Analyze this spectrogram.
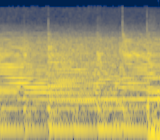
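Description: Recorded shoegaze/noise-pop rock instrumental: layered, sustained electric guitar chords ringing with no vocals. Right at the end a low bass note comes in and the band gets louder.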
